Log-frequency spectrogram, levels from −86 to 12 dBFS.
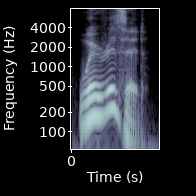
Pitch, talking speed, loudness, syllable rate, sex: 155 Hz, 270 wpm, -16 LUFS, 7.7 syllables/s, male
